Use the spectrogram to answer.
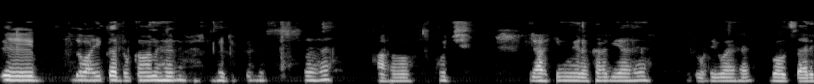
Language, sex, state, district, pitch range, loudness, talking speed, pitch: Hindi, male, Uttar Pradesh, Hamirpur, 165-185 Hz, -19 LUFS, 95 wpm, 175 Hz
